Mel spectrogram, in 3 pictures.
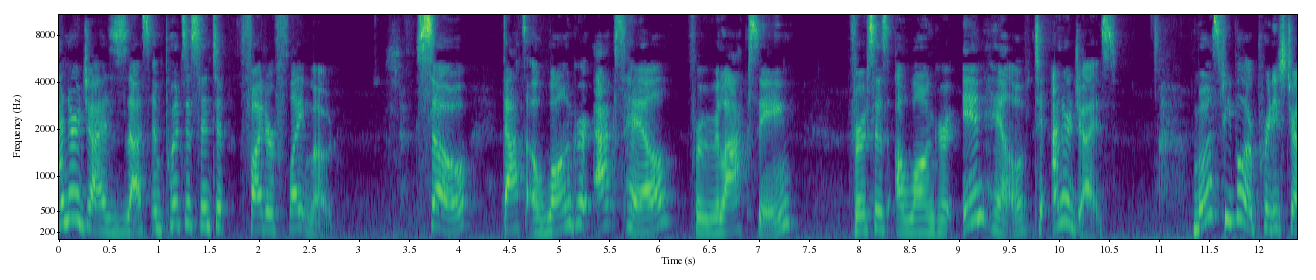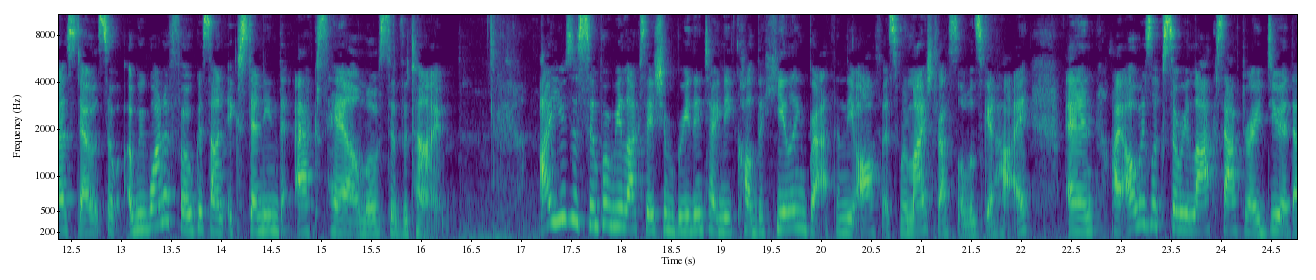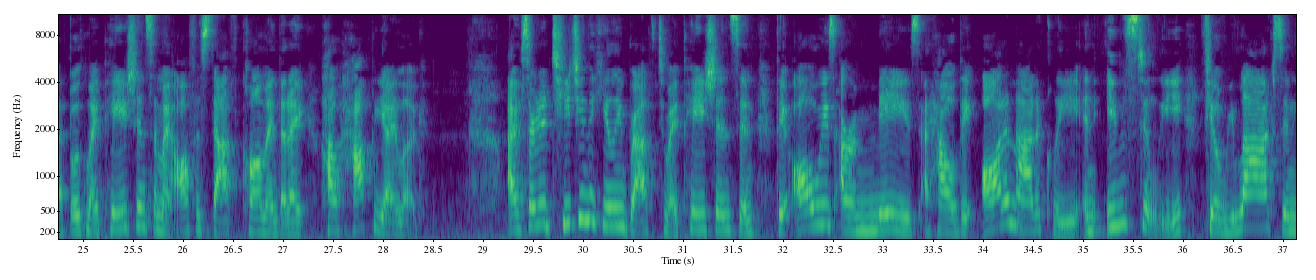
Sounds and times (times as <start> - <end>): Female speech, woman speaking: 0.0 - 2.8, 3.6 - 10.6, 11.4 - 16.3, 17.2 - 28.4, 29.2 - 37.1.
